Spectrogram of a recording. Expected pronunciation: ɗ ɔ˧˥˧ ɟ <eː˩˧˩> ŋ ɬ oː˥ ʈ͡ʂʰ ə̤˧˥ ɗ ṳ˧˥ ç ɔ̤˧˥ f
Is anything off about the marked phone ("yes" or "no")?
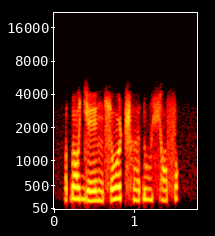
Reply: no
